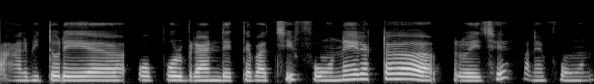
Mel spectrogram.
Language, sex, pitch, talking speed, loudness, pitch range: Bengali, female, 190 Hz, 140 wpm, -17 LUFS, 185-220 Hz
